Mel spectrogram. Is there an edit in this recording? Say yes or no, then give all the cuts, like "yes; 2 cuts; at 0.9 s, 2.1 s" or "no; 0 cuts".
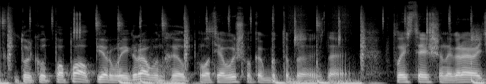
yes; 1 cut; at 1.9 s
